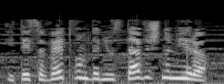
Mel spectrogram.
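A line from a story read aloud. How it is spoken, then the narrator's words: Shouting man. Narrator (Bulgarian): извика мъжът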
